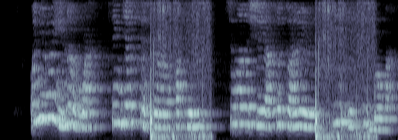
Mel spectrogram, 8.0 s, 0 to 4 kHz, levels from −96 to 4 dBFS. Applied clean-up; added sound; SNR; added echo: none; Writing; 3 dB; reverberation time 0.9 s.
